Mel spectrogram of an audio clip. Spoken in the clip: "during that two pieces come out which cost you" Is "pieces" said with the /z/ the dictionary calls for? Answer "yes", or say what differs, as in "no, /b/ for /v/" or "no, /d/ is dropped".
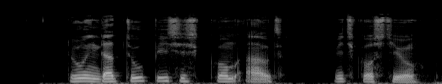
no, /s/ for /z/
